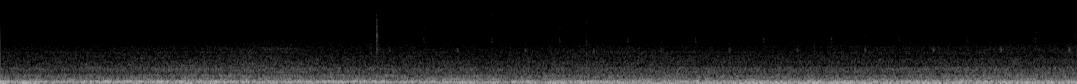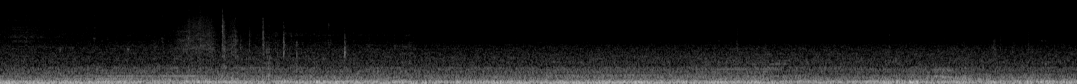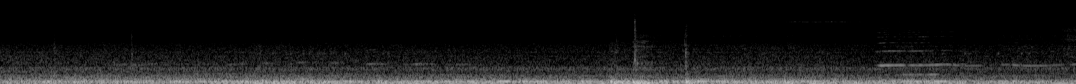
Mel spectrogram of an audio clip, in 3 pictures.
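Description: Steady low rumble of engine and road noise from a moving car, heard from inside the cabin.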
